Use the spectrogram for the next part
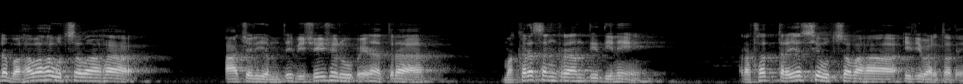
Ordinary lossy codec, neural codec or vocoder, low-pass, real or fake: AAC, 48 kbps; none; 7.2 kHz; real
